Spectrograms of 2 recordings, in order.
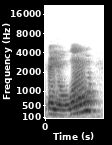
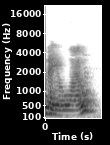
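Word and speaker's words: Eolo: Like, one of the main characters is named Aeolo. And I was shocked looking at the book today to discover that that is spelled E-O-L-O. I would not have gotten Aeolo But, like, is that what the author intended?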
